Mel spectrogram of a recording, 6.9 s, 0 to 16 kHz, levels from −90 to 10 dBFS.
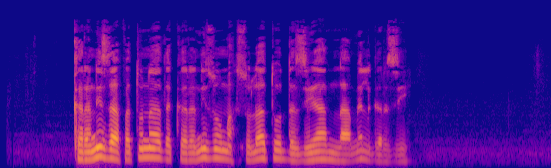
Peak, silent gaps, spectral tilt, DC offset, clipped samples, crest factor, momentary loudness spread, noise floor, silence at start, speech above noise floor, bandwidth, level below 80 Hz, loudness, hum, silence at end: -6 dBFS; none; -5.5 dB/octave; under 0.1%; under 0.1%; 20 dB; 14 LU; -66 dBFS; 0.9 s; 43 dB; 10.5 kHz; -70 dBFS; -23 LUFS; none; 1.85 s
